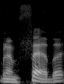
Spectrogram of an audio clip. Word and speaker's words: Glenfaba: Always a question mark about how it's pronounced. I like to call it Glenfaba. It's nicely in the middle.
